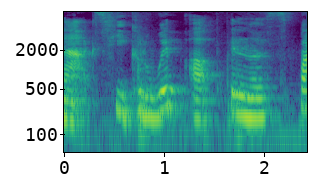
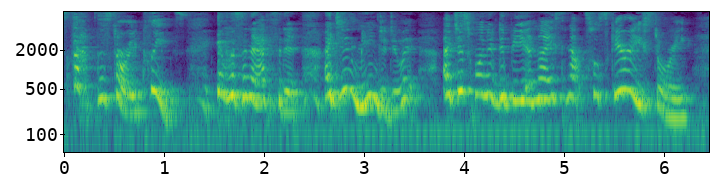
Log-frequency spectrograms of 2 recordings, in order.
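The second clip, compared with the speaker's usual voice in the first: much higher and louder, fast, panicky; frightened pleading; 11 semitones higher, 5 dB louder than usual. A narrator's reading. Scientist begging the villagers, high-pitched and frightened. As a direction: beg them to stop, on the edge of tears.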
